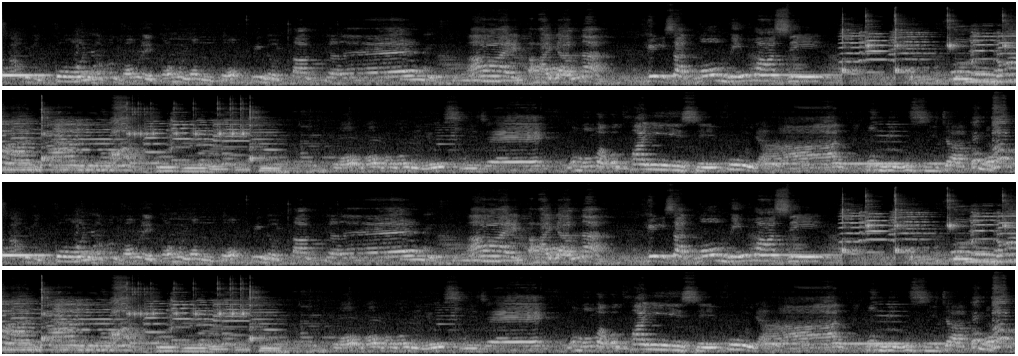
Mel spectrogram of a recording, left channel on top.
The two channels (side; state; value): both; identical; correlation 1.00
